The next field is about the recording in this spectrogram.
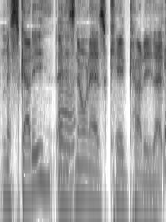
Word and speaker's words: Cudi: Kid Cudi. – Kid Cudi. Cudi, like Cudi Sark.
